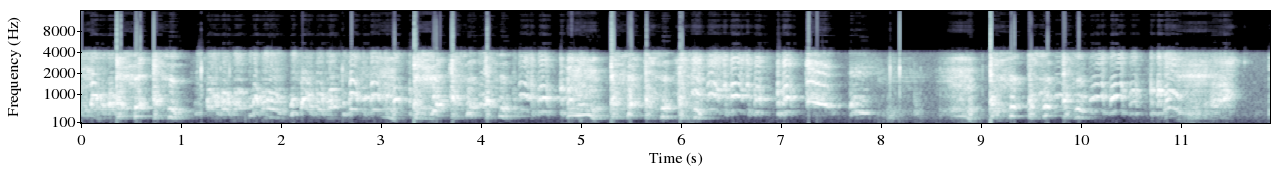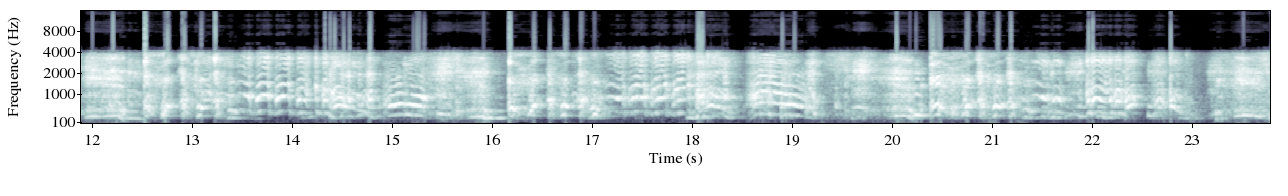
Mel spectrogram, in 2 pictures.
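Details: Adult deliberately gives repeated voluntary coughs while a baby laughs and squeals in reply; baby seems to enjoy the coughing.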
